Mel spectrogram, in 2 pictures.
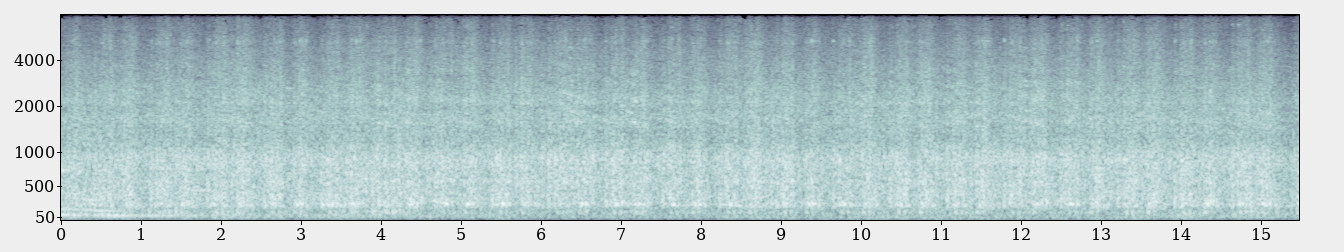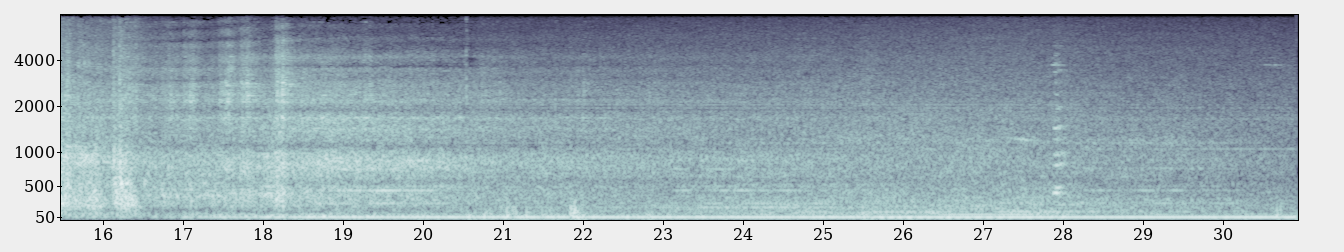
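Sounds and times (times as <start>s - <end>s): train wheels clickety-clack: 0.0s - 19.6s, 20.4s - 22.3s
rumble of receding train: 0.0s - 30.9s.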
